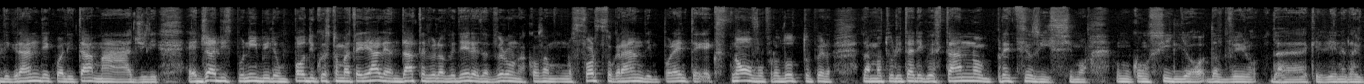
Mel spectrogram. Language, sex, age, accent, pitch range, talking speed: Italian, male, 40-59, native, 125-150 Hz, 175 wpm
